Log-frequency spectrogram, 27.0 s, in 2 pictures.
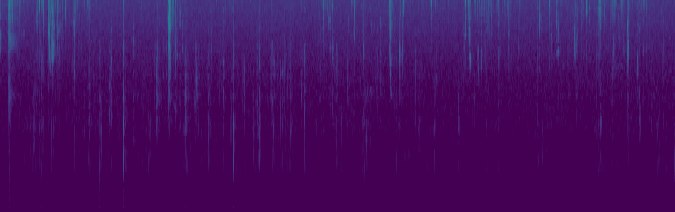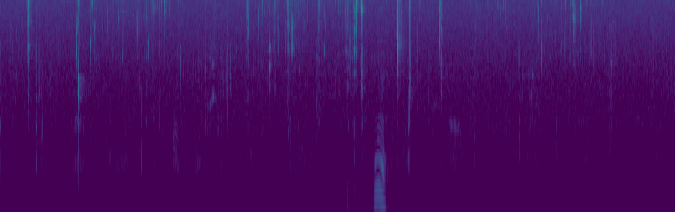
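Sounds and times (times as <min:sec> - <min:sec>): chewing fried chicken: 0:00.0 - 0:26.6.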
